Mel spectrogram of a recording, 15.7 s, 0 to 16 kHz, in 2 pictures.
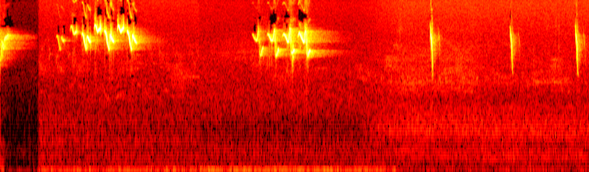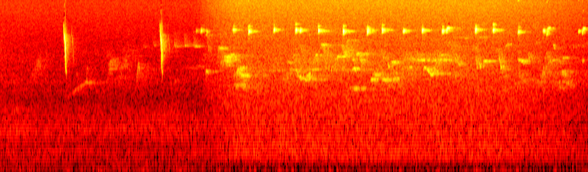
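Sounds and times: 
American Redstart song with high jumbled notes: 0.0s - 15.6s.

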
